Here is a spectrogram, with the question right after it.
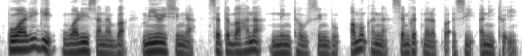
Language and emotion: Manipuri, neutral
